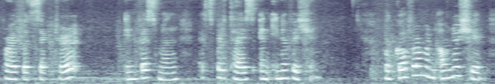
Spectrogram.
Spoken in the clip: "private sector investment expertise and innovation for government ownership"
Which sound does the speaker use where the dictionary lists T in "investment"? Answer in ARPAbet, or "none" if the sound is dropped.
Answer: T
